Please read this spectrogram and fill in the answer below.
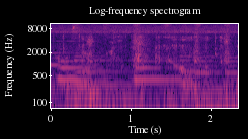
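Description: Background music from a children's cartoon playing on a screen, with an animal-like call over it.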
